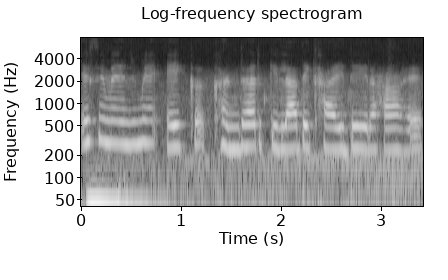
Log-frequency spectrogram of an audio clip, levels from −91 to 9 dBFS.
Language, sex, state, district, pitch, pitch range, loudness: Hindi, female, Uttar Pradesh, Budaun, 255 Hz, 240-280 Hz, -17 LUFS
